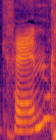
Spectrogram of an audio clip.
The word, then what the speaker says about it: Creme: How do you pronounce that? – Creme. – Creme. Nivea Creme.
